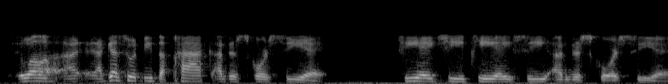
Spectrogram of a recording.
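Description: A man speaks in an ordinary speaking voice. His pace is fairly slow, with ordinary pitch variation. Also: medium pitch for a man. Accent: Canadian. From Canada. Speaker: caller, former stockbroker. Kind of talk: casual chat. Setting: phone call.

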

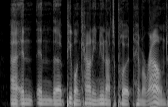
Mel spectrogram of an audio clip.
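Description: A man with an American accent speaks in an ordinary speaking voice, fairly low in pitch. Pitch variation is ordinary, and the recording is very clean with a silent background. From US Midwest (Granite City, Illinois / St. Louis area). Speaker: recovery director and musician, former prisoner. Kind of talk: casual chat.

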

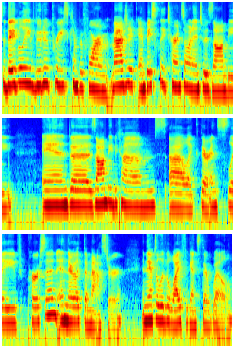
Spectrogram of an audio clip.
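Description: In a plain, everyday voice, a woman speaks at a moderate pace with medium pitch and fairly even intonation. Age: 30s. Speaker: podcast co-host. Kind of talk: casual chat, storytelling.

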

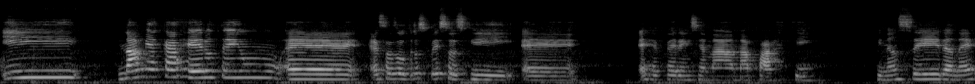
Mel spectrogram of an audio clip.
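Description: Lively intonation at a very slow pace. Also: woman, high pitch for a woman. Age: 20s. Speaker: real estate office strategy manager. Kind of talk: podcast interview.

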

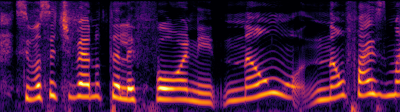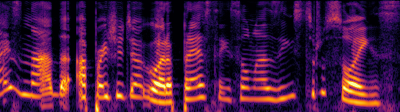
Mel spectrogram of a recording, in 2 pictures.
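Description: A woman with a high pitch talks at a moderate pace, hardly pausing, with very wide pitch swings. The sound is dry and close, with no echo. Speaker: podcast co-host. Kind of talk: casual chat.

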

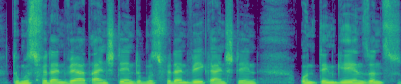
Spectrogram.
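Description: Here a man speaks in a normal speaking voice. His pitch is fairly high and his pace fairly quick. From Berlin, then Düren (Rhineland). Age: 40s. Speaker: rapper. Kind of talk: casual chat.

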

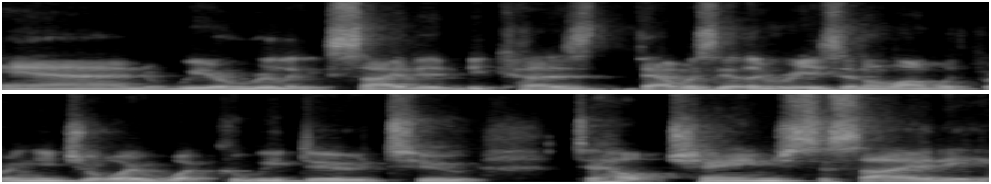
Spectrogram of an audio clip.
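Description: A man speaks in an ordinary speaking voice at a medium pitch, with fairly even intonation and a fairly quick pace. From Kentucky/Indiana, US. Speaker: musician, singer and performer. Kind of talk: casual interview chat.

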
